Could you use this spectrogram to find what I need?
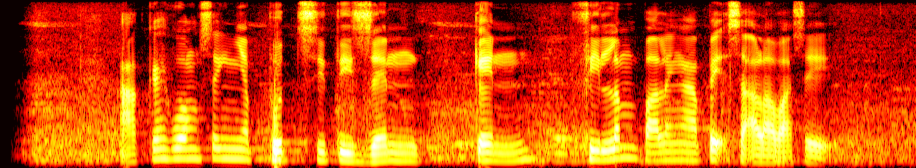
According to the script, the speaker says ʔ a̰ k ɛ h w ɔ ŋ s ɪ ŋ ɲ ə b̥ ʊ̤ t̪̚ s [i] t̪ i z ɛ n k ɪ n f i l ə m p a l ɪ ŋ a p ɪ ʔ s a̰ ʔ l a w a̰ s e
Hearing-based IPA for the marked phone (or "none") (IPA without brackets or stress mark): i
